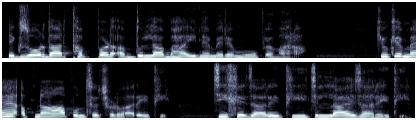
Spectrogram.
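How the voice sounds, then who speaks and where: Woman reading a love story out loud, all emotional and dramatic, mellow tone, super dry close mic. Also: medium pitch, dry recording. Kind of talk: first-person story narration.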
